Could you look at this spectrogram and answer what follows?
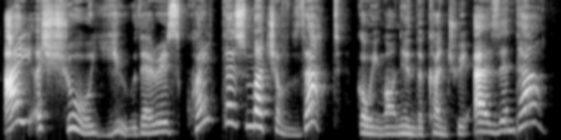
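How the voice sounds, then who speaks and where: An excitable middle-aged Regency mother, as a female reader plays her, pitched high and very animated. She gushes and takes offense with great emphasis, in the style of a dramatized audiobook. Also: measured pace, heavily acted. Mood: indignant triumph. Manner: gushing, indignant, emphatic.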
